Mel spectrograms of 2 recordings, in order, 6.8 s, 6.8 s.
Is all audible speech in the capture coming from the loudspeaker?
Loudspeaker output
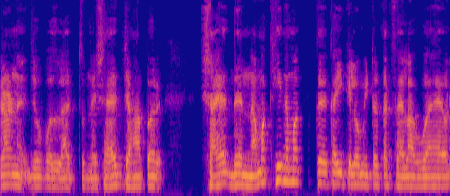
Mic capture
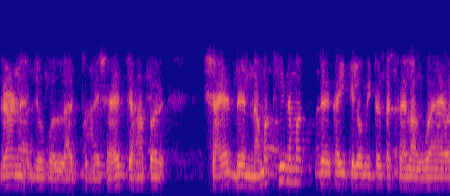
No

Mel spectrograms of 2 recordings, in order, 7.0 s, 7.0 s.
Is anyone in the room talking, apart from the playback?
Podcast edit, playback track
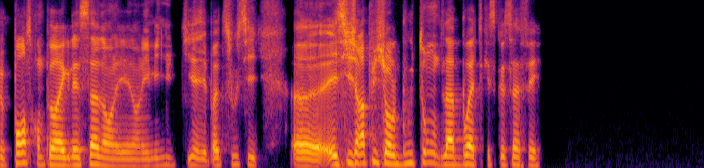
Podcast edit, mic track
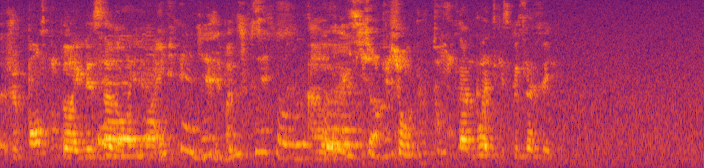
Yes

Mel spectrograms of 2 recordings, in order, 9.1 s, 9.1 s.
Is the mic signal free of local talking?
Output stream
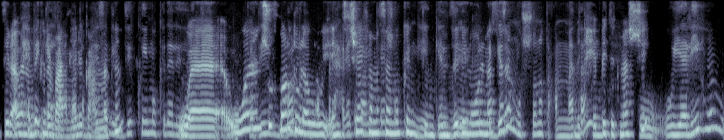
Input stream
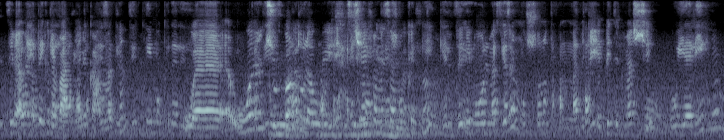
No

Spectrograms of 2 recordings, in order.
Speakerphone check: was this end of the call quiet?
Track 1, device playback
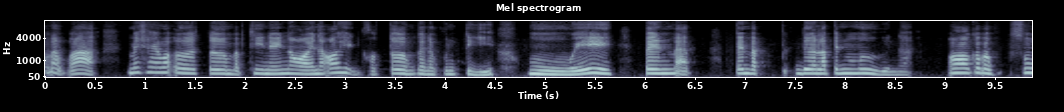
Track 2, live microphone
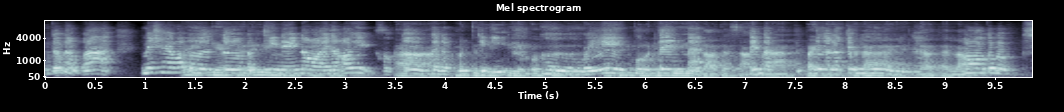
No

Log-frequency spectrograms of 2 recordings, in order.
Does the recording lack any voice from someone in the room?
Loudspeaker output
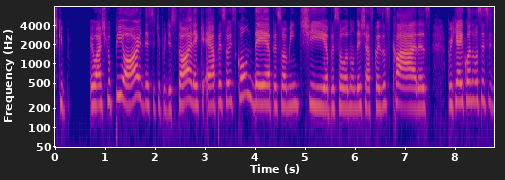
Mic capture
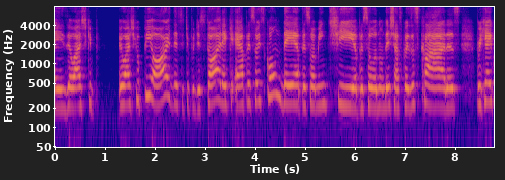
Yes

